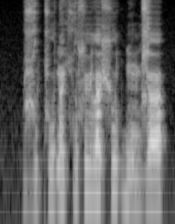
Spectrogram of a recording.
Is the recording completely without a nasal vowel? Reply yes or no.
no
